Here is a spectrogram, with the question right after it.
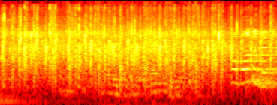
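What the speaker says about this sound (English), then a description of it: "A round of applause" Audience applause greets a guest orchestra conductor on stage, moderately loud clapping mixed with voices, with talk rising over it toward the end.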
